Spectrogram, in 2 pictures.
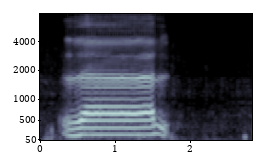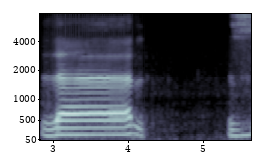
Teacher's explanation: জিহ্বার আগা উপরের, সামনের উপরে দুই দাঁতের আগার সাথে লাগিয়ে জালটা উচ্চারণ করব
